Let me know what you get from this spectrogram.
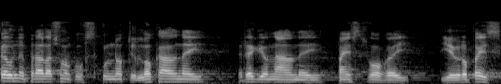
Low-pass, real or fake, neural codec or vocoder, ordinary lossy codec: none; fake; codec, 16 kHz, 4 kbps, X-Codec, HuBERT features, trained on general audio; none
